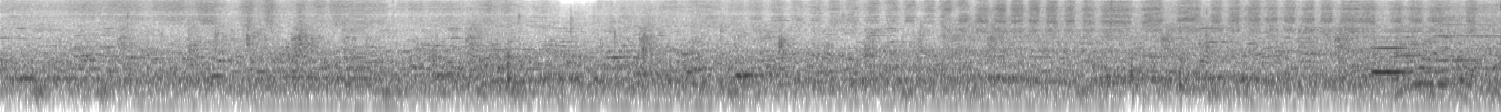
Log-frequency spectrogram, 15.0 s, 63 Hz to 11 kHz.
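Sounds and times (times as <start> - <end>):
airbrush spraying hissing puffs: 7.5 - 15.0.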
